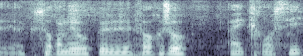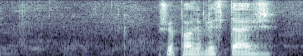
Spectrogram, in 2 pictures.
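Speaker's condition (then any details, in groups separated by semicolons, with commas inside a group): Down syndrome, trisomy 21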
